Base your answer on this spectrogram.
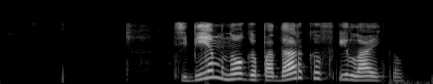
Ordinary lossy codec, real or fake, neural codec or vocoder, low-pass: none; real; none; 7.2 kHz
